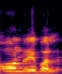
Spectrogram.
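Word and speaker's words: honorable: ऑनरेबल H silent रहता है।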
